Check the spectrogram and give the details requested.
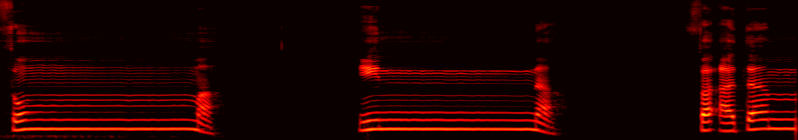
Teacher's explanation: They will be read with prolonged nasal sound of 2 counts. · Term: huruful gunna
